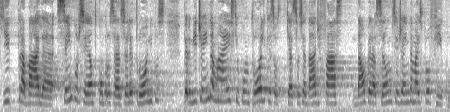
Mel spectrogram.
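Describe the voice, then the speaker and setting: A high-pitched woman at a moderate pace with ordinary pitch variation, amid noticeable background noise and audible room echo. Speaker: conference panelist on anti-corruption investigations. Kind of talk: conference presentation.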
